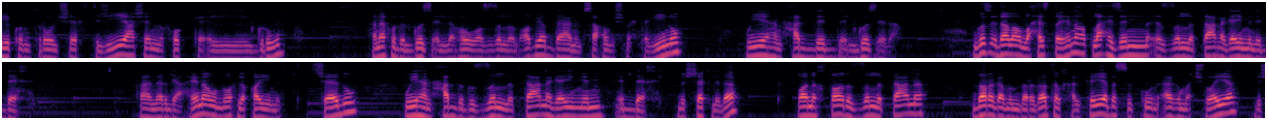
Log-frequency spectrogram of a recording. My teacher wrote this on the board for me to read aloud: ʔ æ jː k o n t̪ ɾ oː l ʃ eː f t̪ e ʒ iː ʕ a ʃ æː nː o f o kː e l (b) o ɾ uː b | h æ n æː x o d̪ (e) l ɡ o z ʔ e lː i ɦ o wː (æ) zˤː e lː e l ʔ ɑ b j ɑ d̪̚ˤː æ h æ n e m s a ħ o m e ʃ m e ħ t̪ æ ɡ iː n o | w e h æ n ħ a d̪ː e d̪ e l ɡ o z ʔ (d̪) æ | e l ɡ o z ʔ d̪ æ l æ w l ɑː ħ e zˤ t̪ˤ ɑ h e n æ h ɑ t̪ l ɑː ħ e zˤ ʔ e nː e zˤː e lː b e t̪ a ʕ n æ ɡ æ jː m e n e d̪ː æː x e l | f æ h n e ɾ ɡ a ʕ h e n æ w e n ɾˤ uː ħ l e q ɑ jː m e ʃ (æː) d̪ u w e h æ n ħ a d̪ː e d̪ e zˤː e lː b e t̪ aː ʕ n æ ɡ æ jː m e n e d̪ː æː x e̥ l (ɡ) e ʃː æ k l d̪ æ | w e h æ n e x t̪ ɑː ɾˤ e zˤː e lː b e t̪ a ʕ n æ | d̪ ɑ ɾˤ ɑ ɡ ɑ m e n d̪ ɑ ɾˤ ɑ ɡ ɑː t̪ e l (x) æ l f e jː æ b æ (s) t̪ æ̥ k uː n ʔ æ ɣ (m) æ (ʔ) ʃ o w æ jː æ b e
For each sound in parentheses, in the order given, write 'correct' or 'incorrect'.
incorrect: ɡ, correct, correct, correct, correct, incorrect: b, correct, incorrect: sː, correct, correct

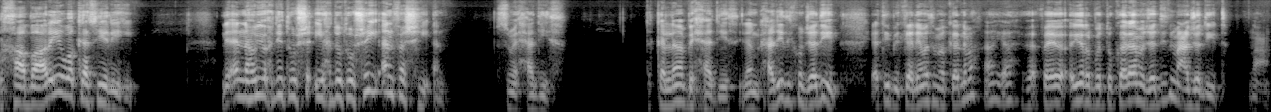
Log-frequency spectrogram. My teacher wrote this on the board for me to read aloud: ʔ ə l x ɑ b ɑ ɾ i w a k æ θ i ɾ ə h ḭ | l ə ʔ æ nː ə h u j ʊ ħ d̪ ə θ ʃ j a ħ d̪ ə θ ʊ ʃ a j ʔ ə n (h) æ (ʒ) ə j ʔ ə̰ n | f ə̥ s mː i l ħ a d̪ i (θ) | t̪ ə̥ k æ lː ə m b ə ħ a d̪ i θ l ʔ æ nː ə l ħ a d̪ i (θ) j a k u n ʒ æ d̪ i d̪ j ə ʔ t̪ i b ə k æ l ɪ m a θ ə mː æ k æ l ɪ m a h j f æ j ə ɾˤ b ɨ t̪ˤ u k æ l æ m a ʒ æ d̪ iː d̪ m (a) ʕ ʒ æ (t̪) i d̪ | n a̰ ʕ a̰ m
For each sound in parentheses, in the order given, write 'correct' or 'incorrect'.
incorrect: f, incorrect: ʃ, correct, correct, correct, incorrect: d̪

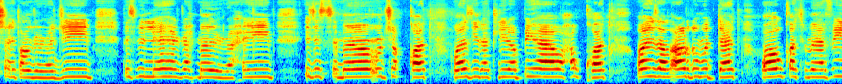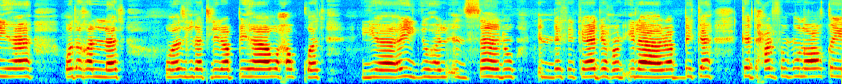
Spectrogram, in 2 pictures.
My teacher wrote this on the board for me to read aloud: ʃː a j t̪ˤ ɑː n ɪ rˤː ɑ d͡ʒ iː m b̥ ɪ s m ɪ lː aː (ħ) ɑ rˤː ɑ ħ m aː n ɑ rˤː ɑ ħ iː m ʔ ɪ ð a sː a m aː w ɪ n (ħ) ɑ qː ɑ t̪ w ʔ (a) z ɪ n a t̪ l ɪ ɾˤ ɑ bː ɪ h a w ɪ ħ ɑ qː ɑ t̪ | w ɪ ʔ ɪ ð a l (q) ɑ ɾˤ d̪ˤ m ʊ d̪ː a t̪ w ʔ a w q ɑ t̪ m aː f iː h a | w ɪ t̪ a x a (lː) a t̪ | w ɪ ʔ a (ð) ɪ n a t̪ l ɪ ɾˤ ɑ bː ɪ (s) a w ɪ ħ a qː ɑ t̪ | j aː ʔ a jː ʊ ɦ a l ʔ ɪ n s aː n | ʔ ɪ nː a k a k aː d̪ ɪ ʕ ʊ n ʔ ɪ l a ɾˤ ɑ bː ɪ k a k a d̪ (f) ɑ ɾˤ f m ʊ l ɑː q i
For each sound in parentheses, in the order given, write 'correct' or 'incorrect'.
incorrect: h, incorrect: ʃ, correct, incorrect: ʔ, correct, incorrect: z, incorrect: h, incorrect: ħ

